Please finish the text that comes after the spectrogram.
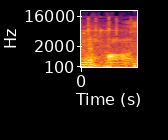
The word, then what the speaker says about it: Nippon: It's actually pronounced Nippon.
